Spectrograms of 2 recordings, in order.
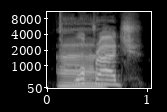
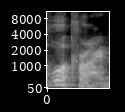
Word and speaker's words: Warcry: Warcraj. No, it's. I'm pretty sure it's Warcry. It's definitely Warcry. It's pronounced Warcry, but yes, we all know how it's spelled.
